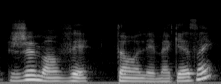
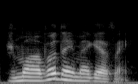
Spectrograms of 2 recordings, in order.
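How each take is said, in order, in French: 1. « Dans les » se dit en entier, en deux mots. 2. « Dans les » se contracte en une syllabe « din ».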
